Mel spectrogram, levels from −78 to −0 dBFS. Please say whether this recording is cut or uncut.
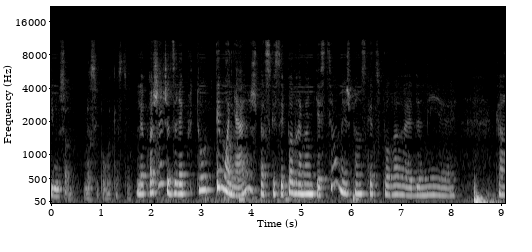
cut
